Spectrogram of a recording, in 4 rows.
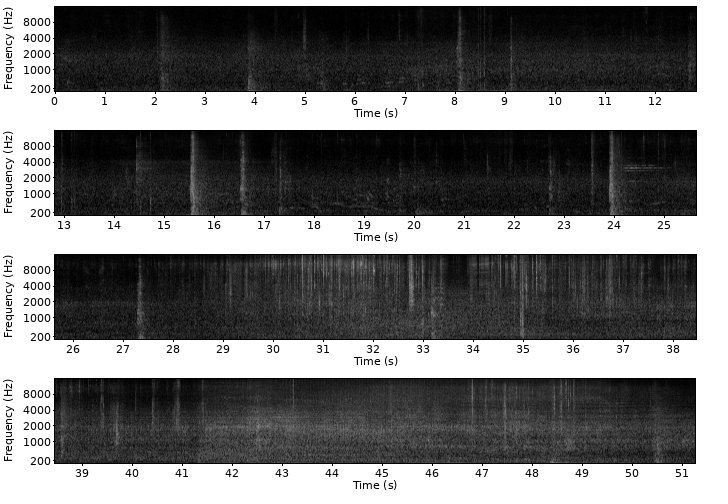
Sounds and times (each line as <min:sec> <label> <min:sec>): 0:00.0 Passing by cars 0:51.2
0:24.6 steps 0:41.7
0:27.7 bycicles 0:39.6
0:43.2 steps 0:50.8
